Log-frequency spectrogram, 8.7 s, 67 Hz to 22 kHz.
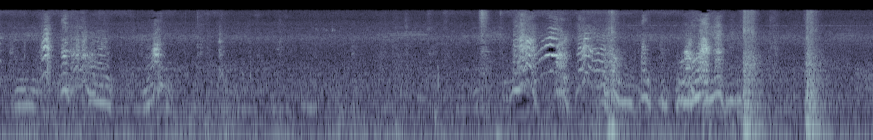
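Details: Young female Mame Shiba pup, labelled 6.17, kept at a breeder, whimpering in thin, wavering high notes, first a few separate cries, then a quiet stretch, then a rapid cluster of whines near the end over faint hiss.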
